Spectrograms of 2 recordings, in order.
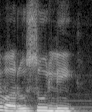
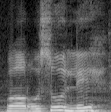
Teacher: جب وقف آ جائے تو ہا کو پڑھا ہی نہیں جاتا، یعنی کہ پڑھا جاتا ہے ورسولی، تو ہا کہاں گیا اس کو پڑھنا ضروری ہے، ہم اسے پڑھیں گے ورسولہ، ٹھیک ہے۔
